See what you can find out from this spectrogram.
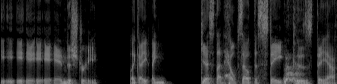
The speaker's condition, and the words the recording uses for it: Stuttering. I like talking about this stuff, but I also stutter.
